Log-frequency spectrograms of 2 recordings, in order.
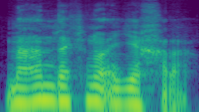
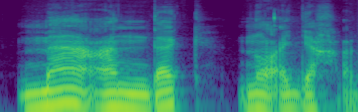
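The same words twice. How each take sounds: First: ما عندك نوعية أخرى as a question, pitched high on عندك then falling; question intonation. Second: ما عندك نوعية أخرى broken into parts, pitch near usual; word-by-word demonstration. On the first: Teacher showing a learner how to ask for another kind, question intonation. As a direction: lift عندك high, run quickly on through نوعية أخرى. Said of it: "with the intonation, it's a question". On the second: Teacher breaking down the question for a learner, word by word. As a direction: separate ما and عندك, then finish the phrase. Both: Shown as a demonstration.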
